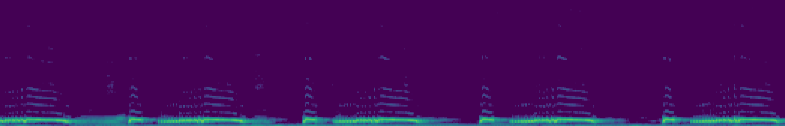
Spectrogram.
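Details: Puter dove lure calling loudly: five repeated phrases, each a clipped rising note and then a long, steady coo dropping at its close, roughly every two and a half seconds, over a continuous low hum.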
